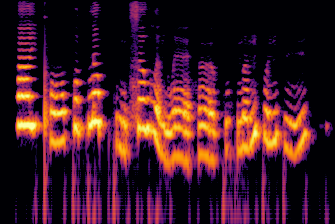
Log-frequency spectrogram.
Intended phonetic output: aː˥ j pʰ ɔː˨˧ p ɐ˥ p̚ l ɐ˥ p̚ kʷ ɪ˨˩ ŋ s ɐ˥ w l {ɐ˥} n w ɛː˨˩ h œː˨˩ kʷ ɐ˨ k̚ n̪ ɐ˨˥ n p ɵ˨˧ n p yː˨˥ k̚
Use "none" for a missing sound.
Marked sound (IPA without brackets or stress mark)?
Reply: ɐ˨˩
